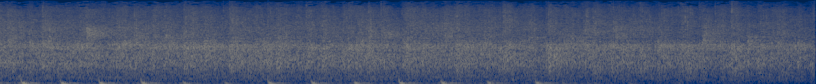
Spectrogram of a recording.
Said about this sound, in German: Deswegen lass uns Gott und lass uns den Mitarbeitern und lass uns der Großzügigkeit einen fetten Applaus geben.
